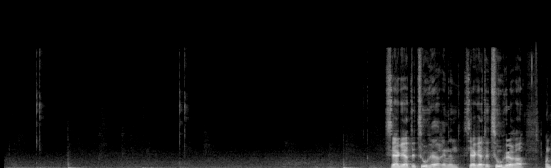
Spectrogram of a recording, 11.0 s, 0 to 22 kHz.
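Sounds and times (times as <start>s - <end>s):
sharp clicks: 3.6s - 3.8s
soft low thumps: 6.4s - 7.2s.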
